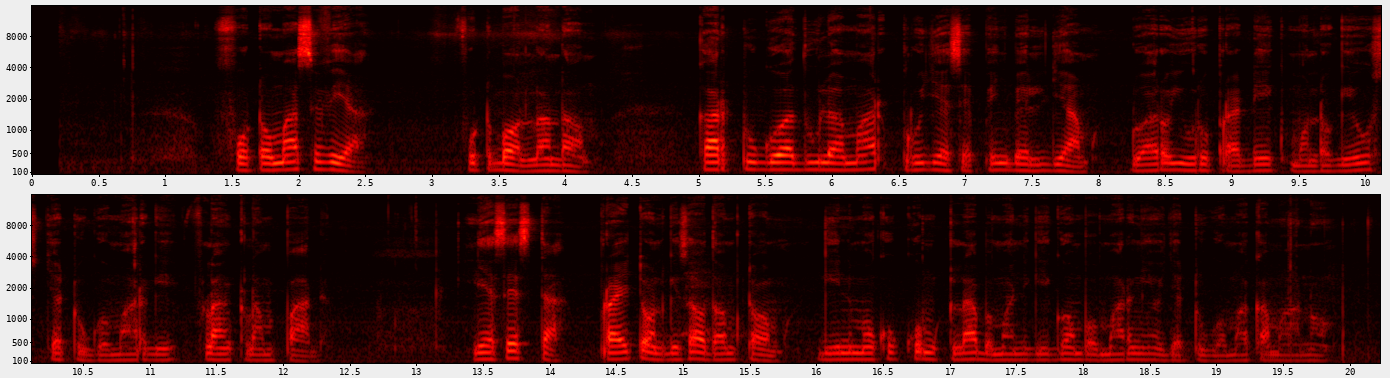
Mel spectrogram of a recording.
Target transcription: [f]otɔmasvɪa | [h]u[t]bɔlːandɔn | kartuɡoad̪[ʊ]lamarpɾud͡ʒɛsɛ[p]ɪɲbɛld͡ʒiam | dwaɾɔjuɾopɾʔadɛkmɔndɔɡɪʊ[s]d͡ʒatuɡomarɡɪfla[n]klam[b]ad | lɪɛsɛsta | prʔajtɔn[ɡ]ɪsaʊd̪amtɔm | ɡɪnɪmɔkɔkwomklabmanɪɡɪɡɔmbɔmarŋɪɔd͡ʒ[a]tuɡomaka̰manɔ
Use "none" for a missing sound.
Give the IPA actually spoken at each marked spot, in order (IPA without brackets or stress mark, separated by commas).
f, f, t, u, p, s, ŋ, p, ɡ, a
